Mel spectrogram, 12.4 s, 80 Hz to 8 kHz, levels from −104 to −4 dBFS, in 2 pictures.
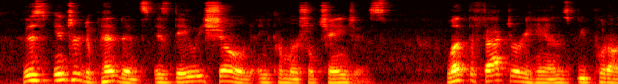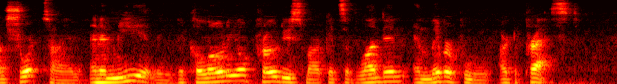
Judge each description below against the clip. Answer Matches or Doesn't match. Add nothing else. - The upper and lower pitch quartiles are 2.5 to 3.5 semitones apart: Doesn't match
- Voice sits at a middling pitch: Matches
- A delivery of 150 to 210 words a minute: Doesn't match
